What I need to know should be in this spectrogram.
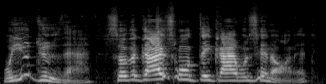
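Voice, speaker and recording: A man's voice: high voice, wildly swooping pitch, normal speed, bright, forceful tone, pitched above the performer's own voice, exaggerated voice. A man voicing a weary, resigned but protective ranch worker in an audiobook, with blunt, ungrammatical rural working-man speech. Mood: firm urgency. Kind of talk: dramatized audiobook character voice.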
